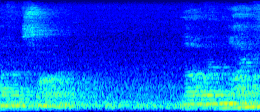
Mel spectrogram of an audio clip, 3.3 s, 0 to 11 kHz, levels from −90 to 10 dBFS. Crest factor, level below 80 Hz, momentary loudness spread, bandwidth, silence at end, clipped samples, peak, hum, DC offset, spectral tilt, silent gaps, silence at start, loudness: 16 dB; -80 dBFS; 15 LU; 11 kHz; 0 s; under 0.1%; -22 dBFS; none; under 0.1%; -6 dB/octave; none; 0 s; -38 LUFS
